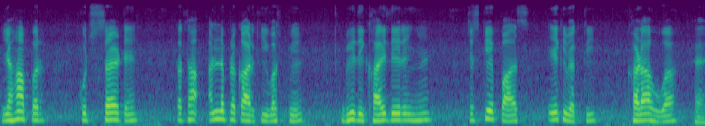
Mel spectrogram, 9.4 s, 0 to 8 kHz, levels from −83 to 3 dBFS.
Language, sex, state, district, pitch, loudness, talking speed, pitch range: Hindi, male, Madhya Pradesh, Katni, 155 Hz, -18 LUFS, 135 wpm, 145-165 Hz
